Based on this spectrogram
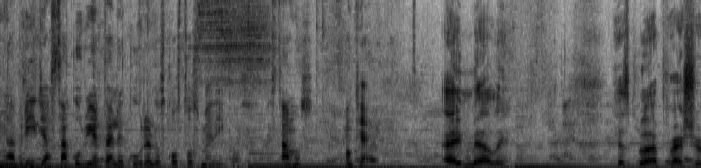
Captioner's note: woman speaking Spanish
